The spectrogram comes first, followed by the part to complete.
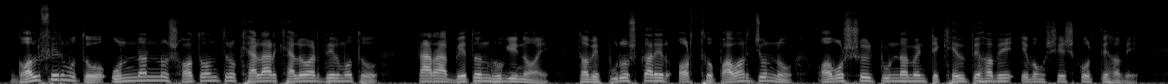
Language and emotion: Bengali, neutral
